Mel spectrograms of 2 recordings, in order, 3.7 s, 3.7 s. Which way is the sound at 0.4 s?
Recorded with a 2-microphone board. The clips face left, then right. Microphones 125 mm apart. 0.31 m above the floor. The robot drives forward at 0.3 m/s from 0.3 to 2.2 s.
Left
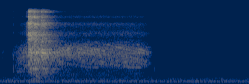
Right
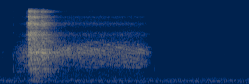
10° left (ahead or behind).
